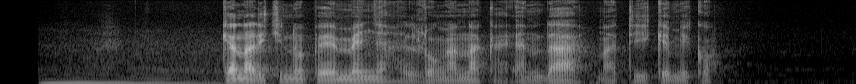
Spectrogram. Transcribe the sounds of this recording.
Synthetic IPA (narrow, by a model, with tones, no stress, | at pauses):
kɛ˦na˨ɾi˨ki˦nɔ˦pɛ˨˦mɛ˦ɲa˦ɛ˨lto˨ŋa˨na˦ka̰˨ʔɛ̰˨nda˦˨ma̰˨ti˦kɛ˦me˨kɔ˨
